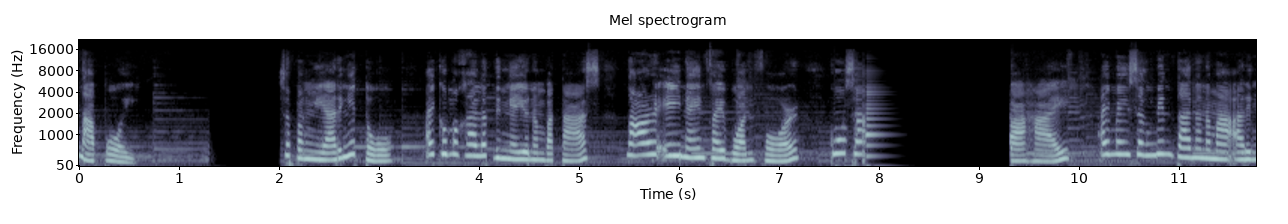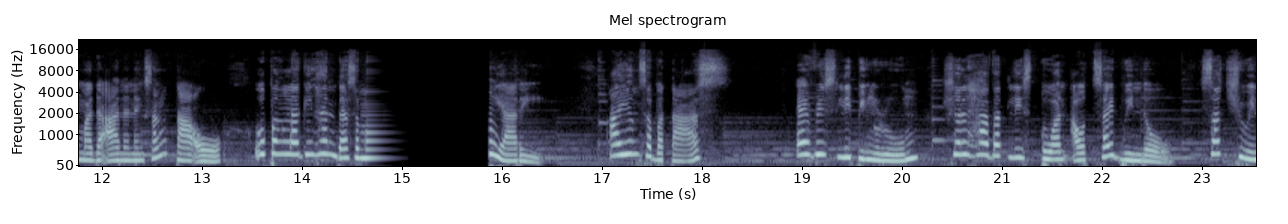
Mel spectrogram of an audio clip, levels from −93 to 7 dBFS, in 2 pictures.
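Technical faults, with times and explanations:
1.29–2.03 s, 7.89–9.33 s and 14.65–15.89 s, long network dropout: the stream likely stopped arriving for 0.72 s, 1.42 s and 1.22 s. Each time, the receiver stretches the last sound into a brief fading buzz, then leaves silence, and audio resumes with that stretch missing.
7.55–7.89 s, repeated packet loss (robotic sound): four separate losses in a third of a second, the longest 38 ms, are each patched by repeating the preceding sound. About a quarter of this span is patched rather than real, so it sounds choppy with pieces missing.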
